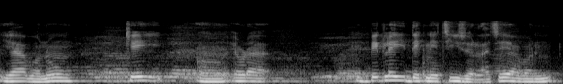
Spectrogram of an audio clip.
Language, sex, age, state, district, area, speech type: Nepali, male, 18-30, West Bengal, Darjeeling, rural, spontaneous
